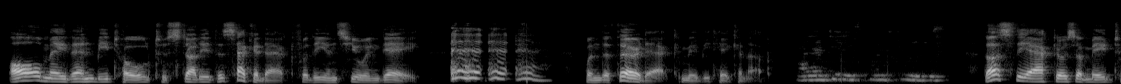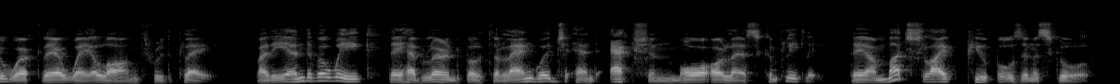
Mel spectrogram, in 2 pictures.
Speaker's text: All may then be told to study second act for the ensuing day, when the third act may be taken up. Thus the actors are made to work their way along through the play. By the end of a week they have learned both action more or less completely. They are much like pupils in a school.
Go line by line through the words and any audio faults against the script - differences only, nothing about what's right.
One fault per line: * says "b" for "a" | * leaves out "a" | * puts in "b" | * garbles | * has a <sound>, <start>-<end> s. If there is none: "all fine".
* puts in "the"
* has a throat clearing, 4.5-5.5 s
* has a laugh, 8.0-9.5 s
* puts in "the language and"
